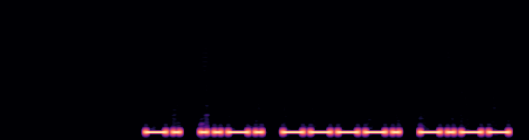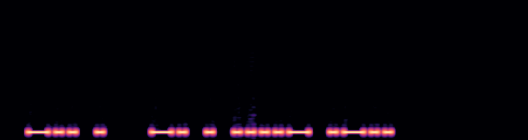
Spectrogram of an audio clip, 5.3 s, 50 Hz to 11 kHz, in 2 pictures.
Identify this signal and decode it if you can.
Morse code, heard as a keyed tone, about 36 wpm, 700 Hz. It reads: NF9Y DE NE4L
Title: USA Callsign DE Callsign - 4 Characters - 35wpm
